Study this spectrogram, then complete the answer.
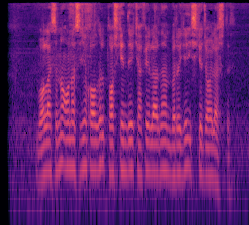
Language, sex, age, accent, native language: Uzbek, male, 19-29, Andijon, Uzbek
